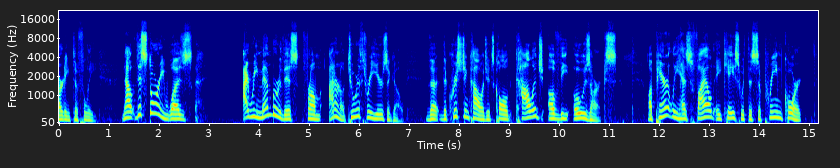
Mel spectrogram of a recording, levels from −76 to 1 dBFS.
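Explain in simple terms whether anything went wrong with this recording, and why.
Yes, there's a problem running through the whole speech: sample clock jitter. The recorder's timing wobbles by a microsecond or two, so each sample lands slightly off. That adds a faint hiss or grit that rises on loud, bright sounds and disappears in pauses.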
